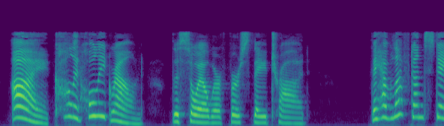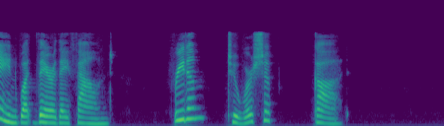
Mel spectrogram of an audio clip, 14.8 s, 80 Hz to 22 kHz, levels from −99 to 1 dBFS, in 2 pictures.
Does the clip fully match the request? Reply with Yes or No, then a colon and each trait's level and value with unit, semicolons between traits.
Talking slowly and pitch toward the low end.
No: slow, 95 wpm; high, 210 Hz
